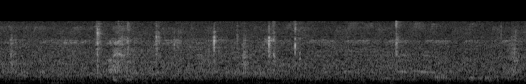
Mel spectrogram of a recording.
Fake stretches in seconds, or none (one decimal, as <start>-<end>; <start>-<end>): 0.5-1.6; 2.0-4.1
